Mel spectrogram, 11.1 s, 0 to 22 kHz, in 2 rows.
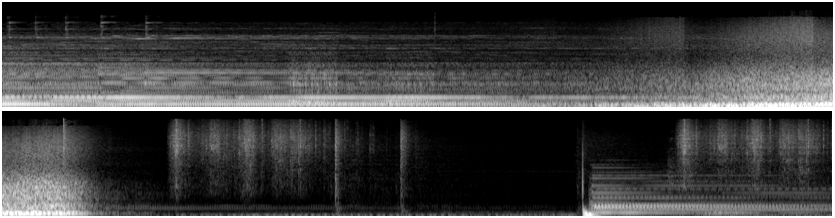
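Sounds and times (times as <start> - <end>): processed sound wash: 2.1 - 6.4
plant leaves rattling and scratching: 6.6 - 8.7, 10.0 - 11.0.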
